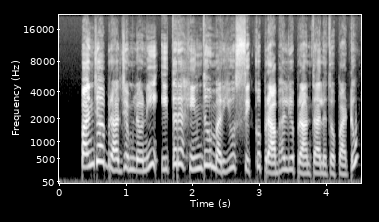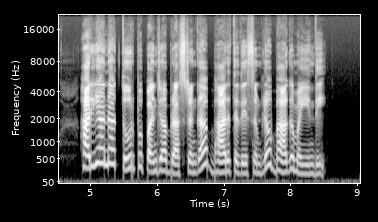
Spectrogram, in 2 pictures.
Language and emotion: Telugu, neutral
